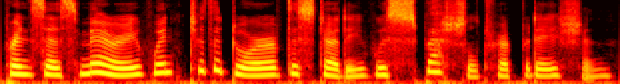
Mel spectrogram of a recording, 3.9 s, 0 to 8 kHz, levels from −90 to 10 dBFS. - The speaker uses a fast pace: No, average, 185 wpm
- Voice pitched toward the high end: Yes, high, 235 Hz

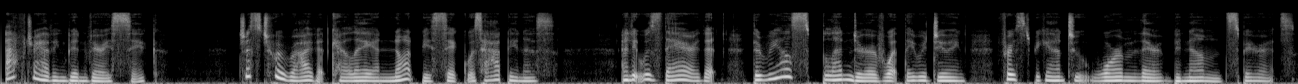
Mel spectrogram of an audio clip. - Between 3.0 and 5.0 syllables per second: Yes, 4.8 syllables/s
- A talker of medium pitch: Yes, medium, 180 Hz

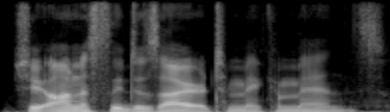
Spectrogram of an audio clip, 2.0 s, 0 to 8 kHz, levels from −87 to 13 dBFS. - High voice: No, low, 100 Hz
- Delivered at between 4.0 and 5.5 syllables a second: No, 6.0 syllables/s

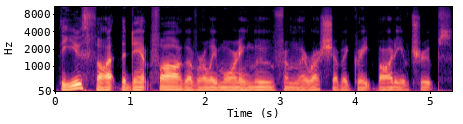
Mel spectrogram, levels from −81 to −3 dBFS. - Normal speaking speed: No, fast, 215 wpm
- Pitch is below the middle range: Yes, very low, 95 Hz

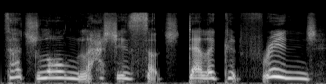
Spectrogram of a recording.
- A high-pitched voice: Yes, very high, 280 Hz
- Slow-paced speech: Yes, slow, 110 wpm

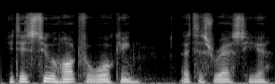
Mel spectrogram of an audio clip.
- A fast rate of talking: Yes, fast, 220 wpm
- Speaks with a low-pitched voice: Yes, low, 110 Hz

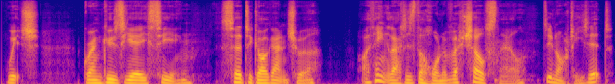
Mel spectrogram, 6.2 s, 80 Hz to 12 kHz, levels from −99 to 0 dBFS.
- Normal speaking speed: Yes, average, 195 wpm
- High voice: No, low, 125 Hz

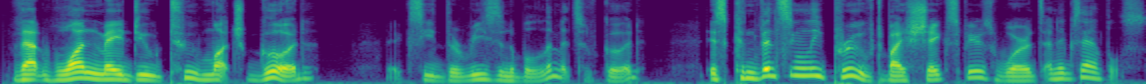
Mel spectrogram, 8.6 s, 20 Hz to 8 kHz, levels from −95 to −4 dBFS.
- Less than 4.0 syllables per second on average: Yes, 3.8 syllables/s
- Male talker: Yes, male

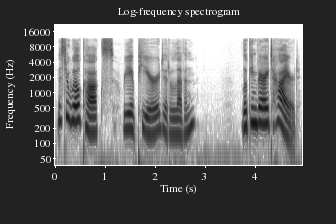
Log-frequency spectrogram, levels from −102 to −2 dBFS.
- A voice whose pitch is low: No, high, 205 Hz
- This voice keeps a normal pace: No, slow, 95 wpm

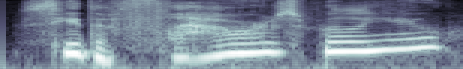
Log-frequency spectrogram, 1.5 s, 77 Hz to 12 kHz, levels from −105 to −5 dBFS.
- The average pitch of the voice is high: Yes, very high, 265 Hz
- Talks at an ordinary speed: Yes, average, 195 wpm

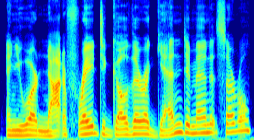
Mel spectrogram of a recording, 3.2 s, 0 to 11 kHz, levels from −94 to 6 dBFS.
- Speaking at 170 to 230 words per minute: Yes, fast, 205 wpm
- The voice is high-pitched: No, medium, 150 Hz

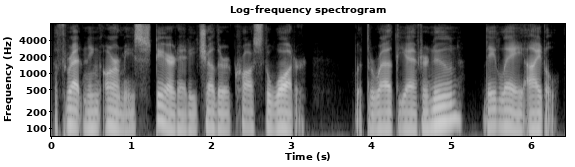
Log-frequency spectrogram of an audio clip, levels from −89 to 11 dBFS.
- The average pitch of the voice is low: Yes, low, 105 Hz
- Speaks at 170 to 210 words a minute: No, average, 160 wpm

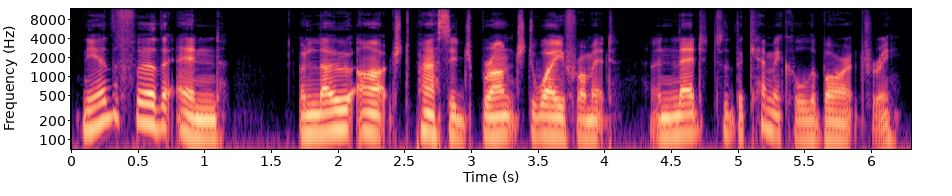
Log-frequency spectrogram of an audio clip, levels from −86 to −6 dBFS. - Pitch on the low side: Yes, low, 125 Hz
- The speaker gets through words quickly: No, average, 170 wpm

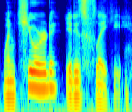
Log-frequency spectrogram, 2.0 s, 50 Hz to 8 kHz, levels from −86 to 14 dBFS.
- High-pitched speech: No, low, 115 Hz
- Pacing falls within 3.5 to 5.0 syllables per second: Yes, 3.8 syllables/s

